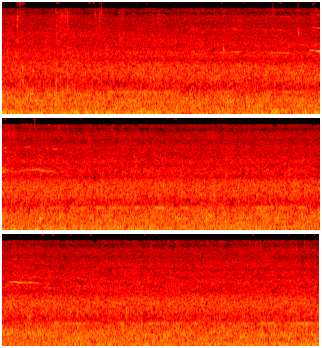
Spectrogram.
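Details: Steady broadband rushing noise, like running water or a passing engine, continues unbroken throughout.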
